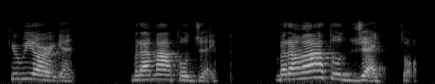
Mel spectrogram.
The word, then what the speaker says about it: oggetto: And now oggetto has two G's and two T's. Oggetto. In Italian, we pronounce, if there's two of them, we pronounce two of them. If there's three of them, we pronounce three of them.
